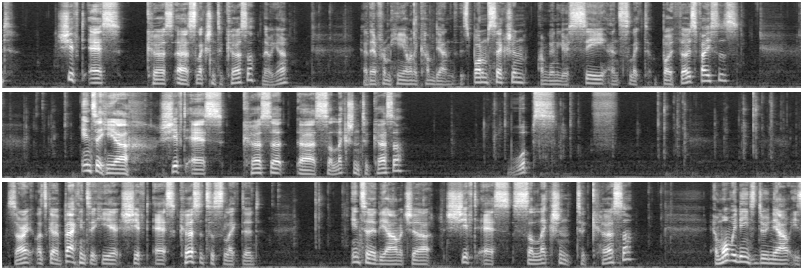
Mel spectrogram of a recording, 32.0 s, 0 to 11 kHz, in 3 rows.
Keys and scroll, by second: 0.7 shift+s, 4.9 Tab, 5.4 Tab, 7.5 c, 11.0 Tab, 11.3 Tab, 12.8 shift+s, 17.2 ctrl+s, 18.0 ctrl+s, 20.2 ctrl+z, 21.4 Tab, 22.2 Tab, 22.9 shift+s, 24.7 Tab, 25.2 Tab, 27.1 shift+s.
